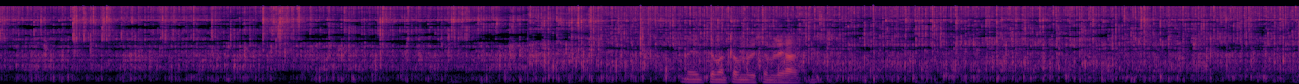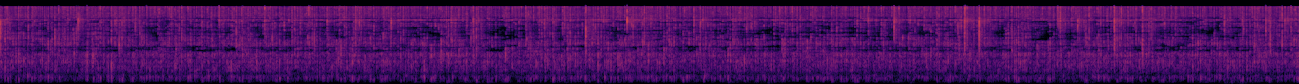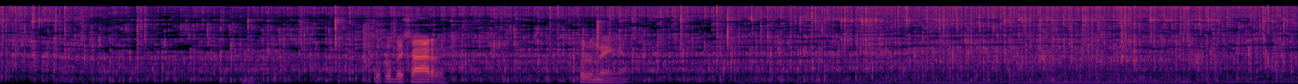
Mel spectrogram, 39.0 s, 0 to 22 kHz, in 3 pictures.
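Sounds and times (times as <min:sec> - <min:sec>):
water pouring and splashing: 0:00.0 - 0:38.9.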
